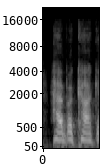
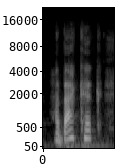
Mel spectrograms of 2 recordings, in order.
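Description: First: Habakkuk with an Australian accent, stress on the first syllable, HAB-a-kahk; strong Australian pronunciation. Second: Habakkuk stressed on the second syllable, huh-BACK-uk; imitating listeners' pronunciation. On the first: Shown as a demonstration. Preacher owning Habakkuk for the listeners, strong Australian pronunciation. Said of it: "saying it with a strong Australian accent". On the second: Preacher mimics how you all say Habakkuk, second syllable stressed. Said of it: "even though you all go".

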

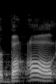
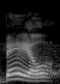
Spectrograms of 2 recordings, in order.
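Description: First: "Baal" as bah-AHL; two-syllable variant. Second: "Baal" as BAYL; one-syllable variant. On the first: Teacher defining the word for God, "Baal" pronounced bah-AHL. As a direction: say "Baal" with two ah vowels, stressed last. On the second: Teacher defining the word for God, "Baal" pronounced BAYL. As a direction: say "Baal" to rhyme with "pale". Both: Shown as a demonstration. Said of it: "Baal or Baal is the general word".

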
